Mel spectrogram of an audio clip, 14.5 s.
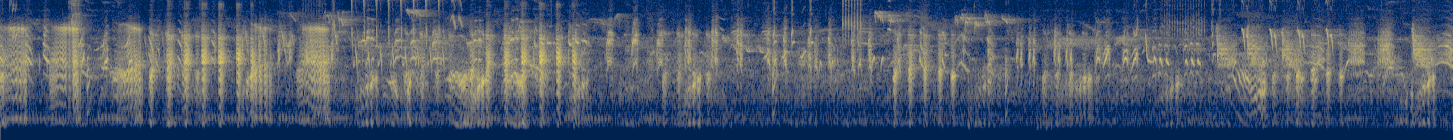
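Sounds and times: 
edible frogs croaking in chorus: 0.0 - 14.5.

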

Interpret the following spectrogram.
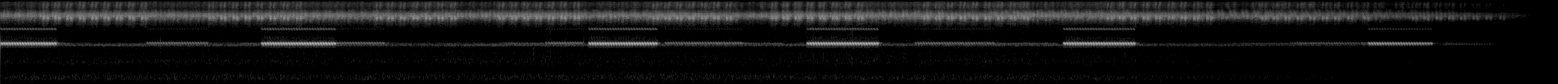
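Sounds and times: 
cricket and grasshopper stridulating: 0.0 - 15.0.

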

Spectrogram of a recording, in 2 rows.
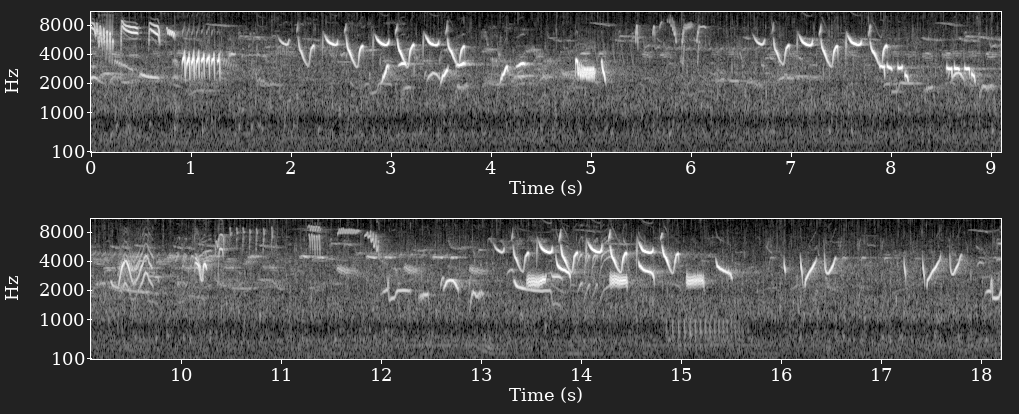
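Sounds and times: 
song thrush singing in Isere: 0.0 - 18.1.

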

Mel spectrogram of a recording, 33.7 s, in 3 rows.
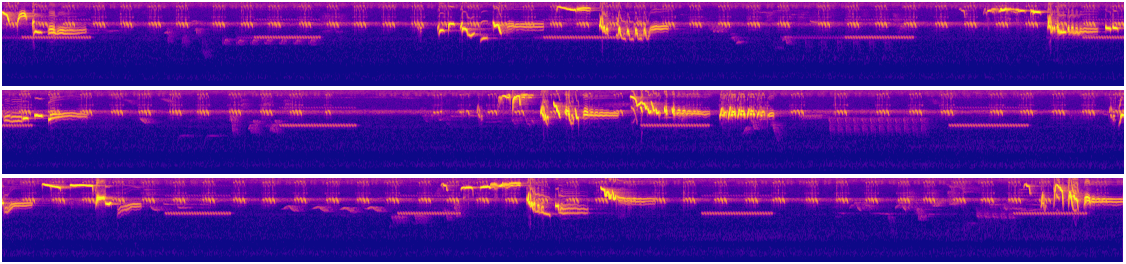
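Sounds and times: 
European robin singing in the countryside: 0.0 - 1.0, 4.2 - 14.2, 15.9 - 20.3, 22.3 - 24.5, 25.3 - 29.0, 31.0 - 33.6.

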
